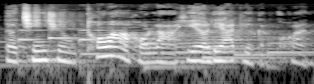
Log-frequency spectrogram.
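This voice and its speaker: A woman's voice: mid-range voice, normal speed, natural voice. An actress with a Taiwanese accent playing a knowing island mother in a radio drama. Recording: echoey distant voice under music.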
